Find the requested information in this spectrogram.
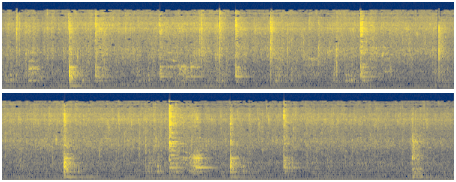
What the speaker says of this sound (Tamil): கொஞ்சமாக கருவேப்பிலை போட்டுக்கலாம். அதையும் சேர்த்து வதக்கிடலாம்.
